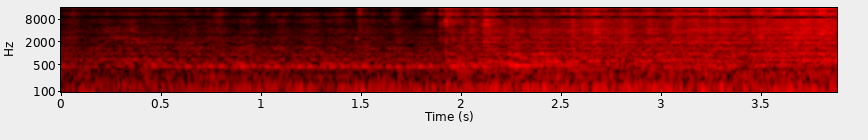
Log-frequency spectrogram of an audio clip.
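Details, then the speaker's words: 1985-86 Lasko Super 3713 20-inch box fan, 3-speed shaded-pole 6-pole motor, before restoration, on low speed: slow fan drone with a thin steady whine; motor sluggish, bearings spin down fine, cause unknown. "anyways yeah you can start to hear the whining sound yeah i don't know the motor hasn't blown up on me yet so it's not dead and low it's really slow on low very whiny"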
